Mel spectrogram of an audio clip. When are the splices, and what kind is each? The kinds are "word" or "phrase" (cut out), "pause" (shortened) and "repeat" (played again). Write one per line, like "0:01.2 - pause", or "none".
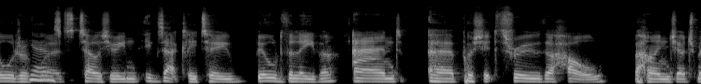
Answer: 0:03.4 - pause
